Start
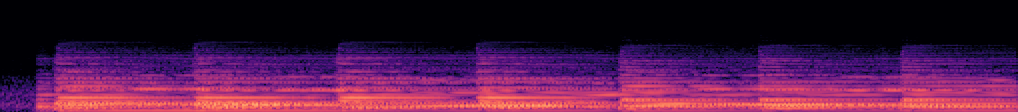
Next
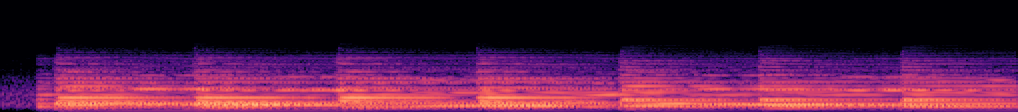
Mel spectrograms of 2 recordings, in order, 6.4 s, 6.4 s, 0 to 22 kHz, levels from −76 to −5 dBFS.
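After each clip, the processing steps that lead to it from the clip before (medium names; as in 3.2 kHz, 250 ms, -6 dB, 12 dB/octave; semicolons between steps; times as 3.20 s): three-band isolator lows -22 dB, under 200 Hz, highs -22 dB, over 2.9 kHz; trim +4.5 dB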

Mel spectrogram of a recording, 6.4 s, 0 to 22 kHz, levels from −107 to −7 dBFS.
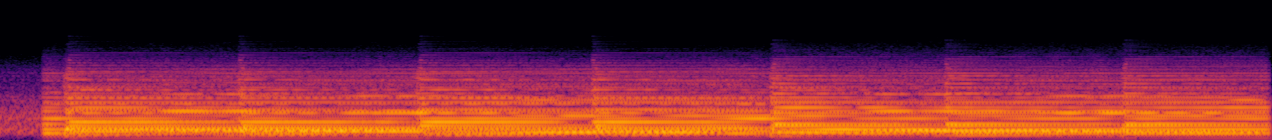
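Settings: compression, threshold -21 dBFS, peak gain reduction 7 dB; trim -2.5 dB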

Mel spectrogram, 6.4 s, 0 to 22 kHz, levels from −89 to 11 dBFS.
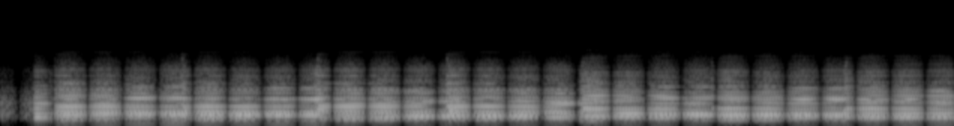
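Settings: tremolo of two beating tones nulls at 4.3 Hz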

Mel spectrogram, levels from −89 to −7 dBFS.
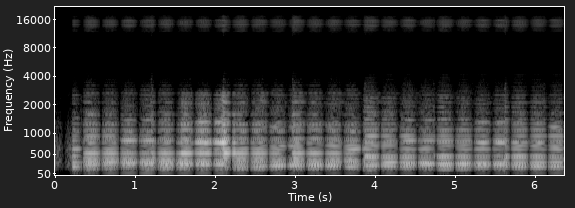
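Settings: careless resampling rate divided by 3×, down filtered, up hold; time-frequency box 1.59–2.26 s, 500–2700 Hz +9 dB; feedback echo behind a high-pass 484 ms, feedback 61%, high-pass 2.3 kHz, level -8.5 dB; trim -5.5 dB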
